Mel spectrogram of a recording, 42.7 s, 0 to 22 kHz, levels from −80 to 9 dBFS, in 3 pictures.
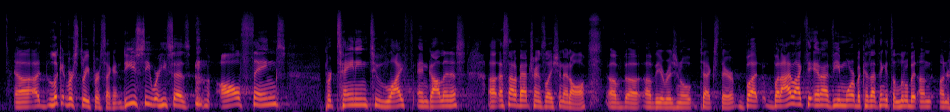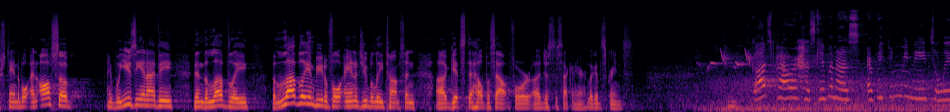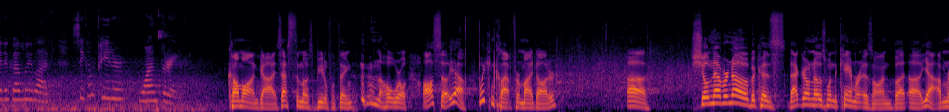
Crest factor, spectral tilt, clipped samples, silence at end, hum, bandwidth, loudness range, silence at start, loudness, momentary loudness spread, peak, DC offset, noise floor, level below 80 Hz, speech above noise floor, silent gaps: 20 dB; -6.5 dB/octave; under 0.1%; 0 s; none; 16 kHz; 11 LU; 0.2 s; -26 LUFS; 14 LU; -6 dBFS; under 0.1%; -60 dBFS; -56 dBFS; 34 dB; none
